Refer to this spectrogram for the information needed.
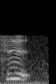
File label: "tsu", Japanese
